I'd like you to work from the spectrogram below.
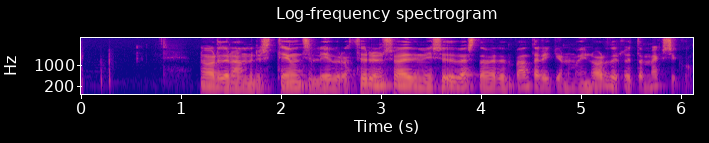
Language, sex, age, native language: Icelandic, male, 18-19, Icelandic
